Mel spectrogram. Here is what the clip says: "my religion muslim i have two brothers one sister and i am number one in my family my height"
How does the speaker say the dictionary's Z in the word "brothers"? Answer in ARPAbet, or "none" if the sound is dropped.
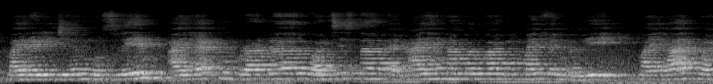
none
